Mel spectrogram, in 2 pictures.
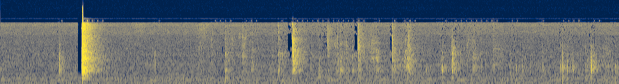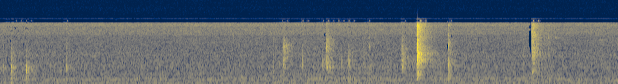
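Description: Fridge magnets click and tap as a cat paws at them.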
